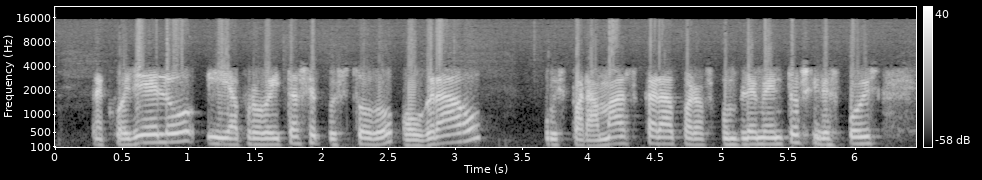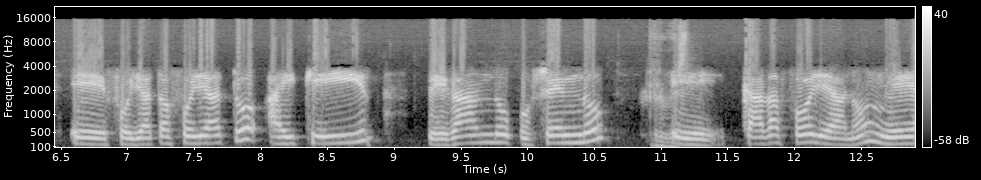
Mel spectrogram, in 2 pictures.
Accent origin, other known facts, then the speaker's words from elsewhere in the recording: Galicia, Spain; como boa galega e entroideira, pois quero transmitilo, non?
